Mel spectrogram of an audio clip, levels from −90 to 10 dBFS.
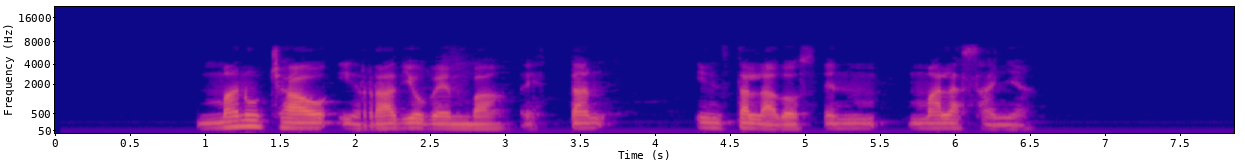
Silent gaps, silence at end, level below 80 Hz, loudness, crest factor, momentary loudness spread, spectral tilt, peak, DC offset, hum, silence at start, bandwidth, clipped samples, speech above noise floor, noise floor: none; 1.4 s; -70 dBFS; -34 LUFS; 24 dB; 15 LU; -6.5 dB/octave; -12 dBFS; under 0.1%; none; 0.95 s; 7.4 kHz; under 0.1%; 43 dB; -76 dBFS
